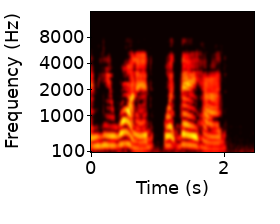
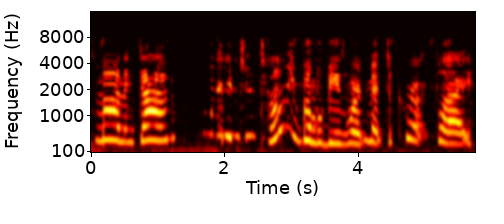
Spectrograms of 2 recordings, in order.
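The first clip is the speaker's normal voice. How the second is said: tearful; 7 semitones higher, 5 dB louder than usual. Acted. Buzzy bursts in with tear.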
